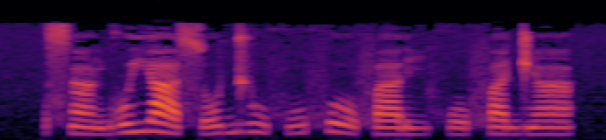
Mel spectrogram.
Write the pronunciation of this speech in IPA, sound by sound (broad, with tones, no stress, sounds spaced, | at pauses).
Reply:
s ã˨ ɡ o˨˦ j a˦˨ s o˨˦ d͡ʒ u˦˨ f u˨˦ f o˦˨ f a˧ ɾ i˨ f o˨ f a˧ d͡ʒ ã˧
